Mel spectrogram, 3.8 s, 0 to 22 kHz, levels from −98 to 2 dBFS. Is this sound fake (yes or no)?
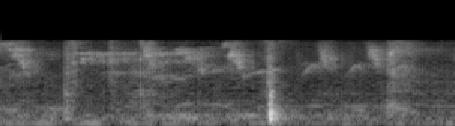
yes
